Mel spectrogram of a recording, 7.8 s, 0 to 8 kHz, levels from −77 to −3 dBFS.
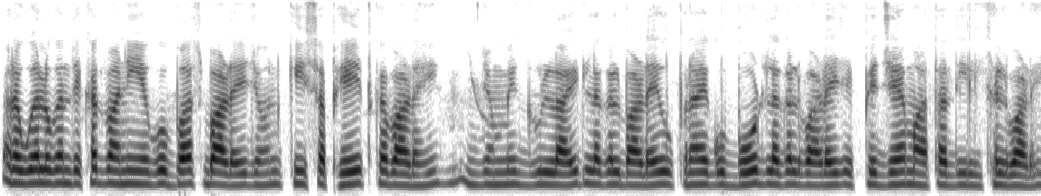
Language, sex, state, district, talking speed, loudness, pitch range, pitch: Bhojpuri, male, Uttar Pradesh, Ghazipur, 230 wpm, -18 LUFS, 180-195 Hz, 185 Hz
